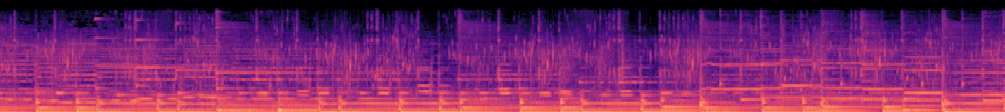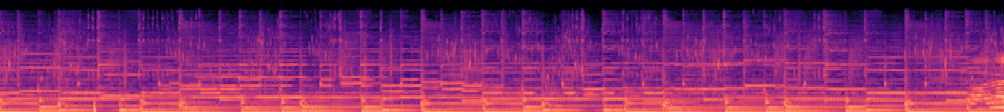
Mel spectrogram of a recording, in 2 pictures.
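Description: Watering crops in the video game Stardew Valley, with repeated splashy pour sounds from the watering can heard over constant background game music.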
